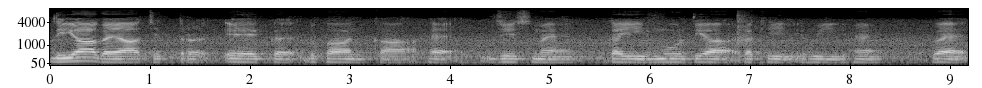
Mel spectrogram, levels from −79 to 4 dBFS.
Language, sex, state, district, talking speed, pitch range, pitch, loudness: Hindi, male, Rajasthan, Bikaner, 100 wpm, 105-115 Hz, 110 Hz, -19 LUFS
